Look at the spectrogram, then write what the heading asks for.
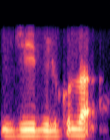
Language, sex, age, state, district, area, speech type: Urdu, male, 18-30, Uttar Pradesh, Saharanpur, urban, conversation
